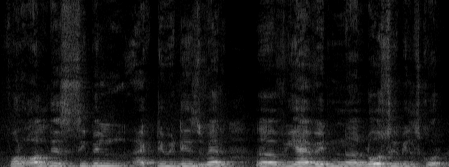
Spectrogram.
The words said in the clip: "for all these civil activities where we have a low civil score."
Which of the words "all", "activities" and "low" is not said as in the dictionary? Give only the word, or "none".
none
